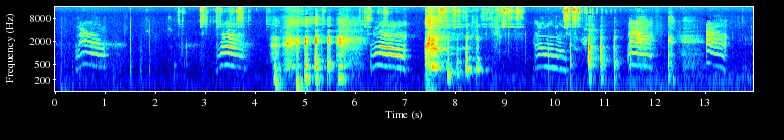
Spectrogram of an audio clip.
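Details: Burmilla kitten indoors uttering hungry sounds while eating a caught fly: repeated descending mewing cries, several in quick succession, alternating with rough chewing and crunching noises, then more falling mews near the end.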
